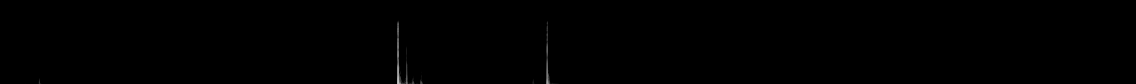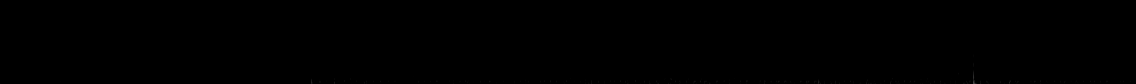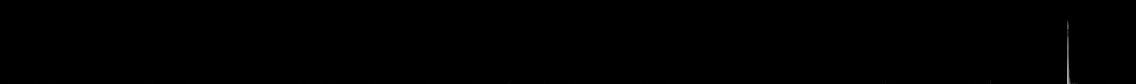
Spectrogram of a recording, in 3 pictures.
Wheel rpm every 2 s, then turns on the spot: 230, 230, 230, 230, 230, 230, 230, 230, 230, 200, 200, 220, 230, 230, 230, 230, 230.
none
